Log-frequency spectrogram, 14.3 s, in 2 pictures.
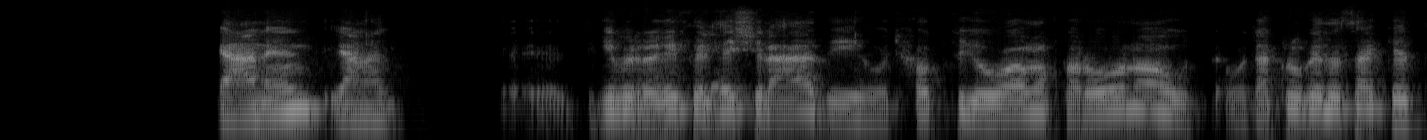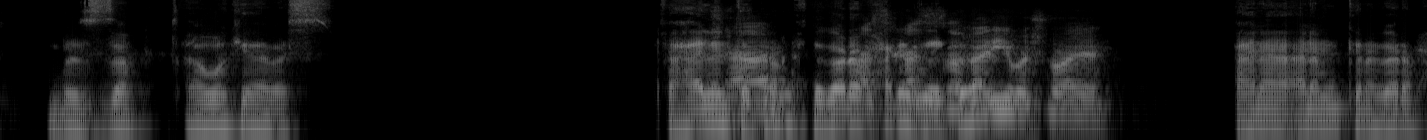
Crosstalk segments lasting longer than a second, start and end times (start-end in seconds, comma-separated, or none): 10.6-12.1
